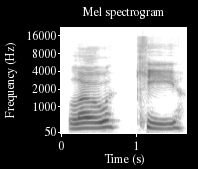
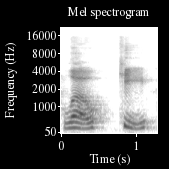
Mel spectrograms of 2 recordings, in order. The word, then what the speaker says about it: Loki: better to read it, because like on paper, Low-key Lysmith, the way it's spelled, you might be like, okay, that's Loki, but you also could easily not.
